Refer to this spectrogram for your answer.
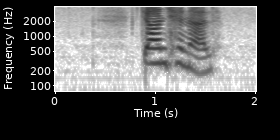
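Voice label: "ճանչնալ", Armenian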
